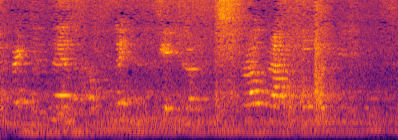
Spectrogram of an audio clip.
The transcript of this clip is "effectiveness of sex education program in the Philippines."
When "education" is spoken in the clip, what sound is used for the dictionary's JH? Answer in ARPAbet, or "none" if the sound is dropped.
none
